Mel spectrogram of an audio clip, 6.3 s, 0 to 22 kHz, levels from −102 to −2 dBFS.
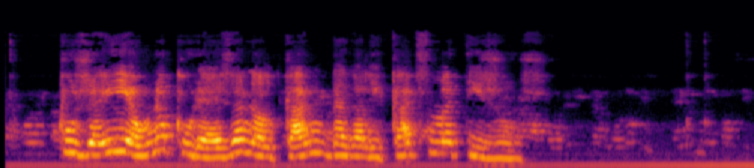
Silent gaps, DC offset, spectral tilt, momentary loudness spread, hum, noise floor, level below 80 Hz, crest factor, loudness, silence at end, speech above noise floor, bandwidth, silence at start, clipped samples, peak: none; under 0.1%; -7 dB/octave; 13 LU; none; -53 dBFS; -54 dBFS; 20 dB; -21 LUFS; 1.85 s; 32 dB; 7.2 kHz; 0.2 s; under 0.1%; -2 dBFS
